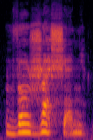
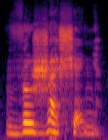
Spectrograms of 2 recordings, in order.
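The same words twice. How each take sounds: No difference in how they are said.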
